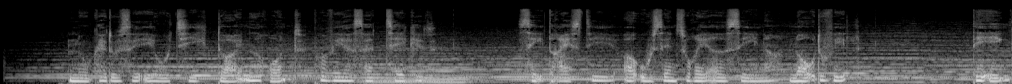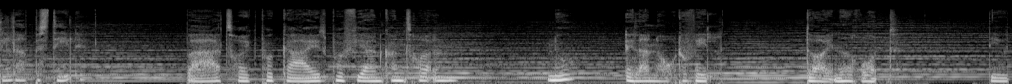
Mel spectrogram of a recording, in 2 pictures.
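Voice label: Danish; Danish, Scandinavian, Male, Home Studio, 20s-30s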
